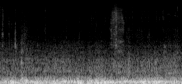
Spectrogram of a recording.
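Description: Volvo V90 Cross Country driven flat out with the throttle floored, a steady close engine and road roar holding even loudness throughout with no pauses.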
